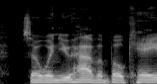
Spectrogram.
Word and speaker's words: bouquet: to pronounce it but it's basically b k bouquet bouquet so Jen likes to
